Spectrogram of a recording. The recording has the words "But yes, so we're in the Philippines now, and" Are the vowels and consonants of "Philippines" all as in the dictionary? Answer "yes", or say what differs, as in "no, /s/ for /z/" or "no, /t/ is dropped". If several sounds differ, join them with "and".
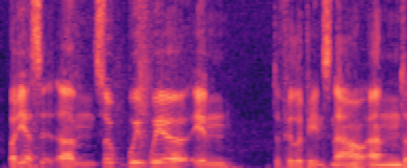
yes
